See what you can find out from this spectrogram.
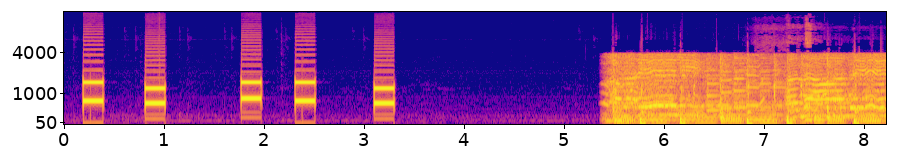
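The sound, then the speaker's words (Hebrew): A telephone number is dialed with DTMF keypad tones: five short, clean electronic beeps in an uneven rhythm, loud and alone, followed by a dense, continuous sound that starts after a pause. “הנה הוא מחייג אליו, וכך זה נשמע”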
